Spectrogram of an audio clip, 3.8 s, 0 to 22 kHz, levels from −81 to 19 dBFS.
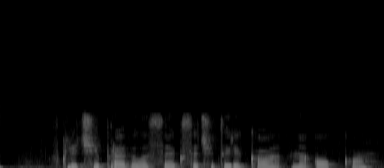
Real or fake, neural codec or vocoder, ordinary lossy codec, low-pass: real; none; MP3, 48 kbps; 7.2 kHz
